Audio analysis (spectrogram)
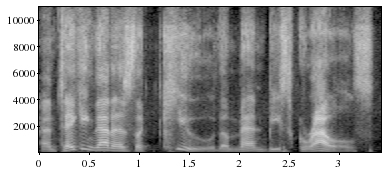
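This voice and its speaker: Man, podcast co-host, comic-book narration and banter, lively pitch swings, bright voice, dry sound. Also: takes it slowly, no echo.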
